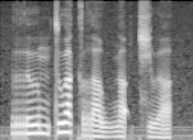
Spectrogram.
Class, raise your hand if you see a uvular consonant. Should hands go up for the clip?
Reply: no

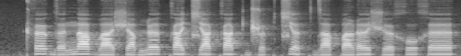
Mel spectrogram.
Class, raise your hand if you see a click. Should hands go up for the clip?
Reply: no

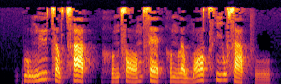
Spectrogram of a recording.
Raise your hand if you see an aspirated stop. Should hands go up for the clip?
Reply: yes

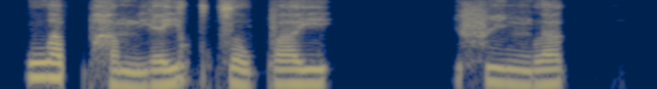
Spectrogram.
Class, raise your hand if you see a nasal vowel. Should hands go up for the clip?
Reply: no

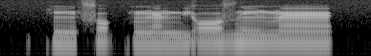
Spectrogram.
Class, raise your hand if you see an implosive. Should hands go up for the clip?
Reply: no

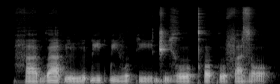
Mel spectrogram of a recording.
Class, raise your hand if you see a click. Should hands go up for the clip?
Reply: no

